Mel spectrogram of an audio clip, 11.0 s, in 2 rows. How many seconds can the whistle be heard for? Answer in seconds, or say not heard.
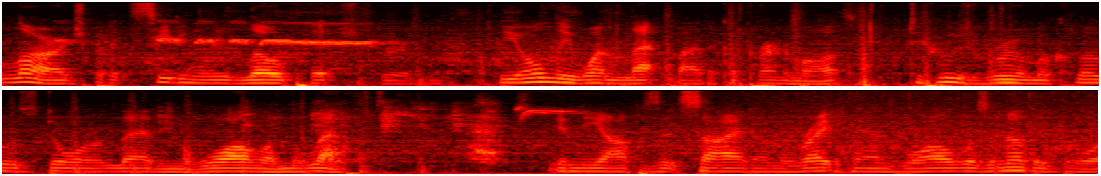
3 s.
